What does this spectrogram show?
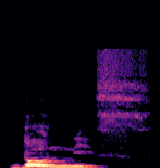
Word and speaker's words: donis: No esperanto, nós nãoalizamos. Alberto, como é que eu faço para não naszalizar? Tem um n fácil. Vamos lá. Eu falo do, depois o nis, donis.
